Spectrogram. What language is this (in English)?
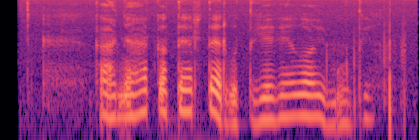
Kalenjin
